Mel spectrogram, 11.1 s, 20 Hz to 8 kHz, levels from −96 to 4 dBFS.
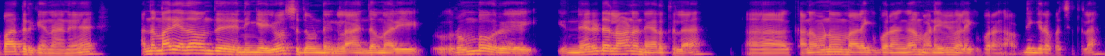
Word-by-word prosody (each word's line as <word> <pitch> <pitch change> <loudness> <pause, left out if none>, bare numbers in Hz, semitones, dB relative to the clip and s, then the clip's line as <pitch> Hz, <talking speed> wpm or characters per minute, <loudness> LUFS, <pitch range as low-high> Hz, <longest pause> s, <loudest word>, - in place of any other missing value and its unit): பார்த்திருக்கேன் 110 -9 0
நானு. 90 +1 -4 0.7
அந்த 150 +3 +2
மாரி 180 +3 +5
ஏதாவது 170 0 +3
வந்து 155 -1 +3 0.2
நீங்க 115 -1 +3
யோசித்தது 155 -6 +1
உண்டுங்களா? 100 -3 +1
இந்த 110 +2 +1
மாரி 100 -1 +2 0.5
ரொம்ப 145 +6 +1
ஒரு 110 -1 +3 0.7
நெருக்கடியான 145 +2 +1
நேரத்தில், 105 -4 -2 1.1
கணவனும் 120 +4 -1
வேலைக்கு 115 -1 -1
போறாங்க, 110 +1 0 0.2
மனைவியும் 110 +3 0
வேலைக்கு 95 -1 -4
போறாங்க - - -6
அப்படிங்கிற 105 -3 0
பட்சத்தில? - - -10
110 Hz, 125 wpm, -23 LUFS, 105-140 Hz, 1.1 s, மாரி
